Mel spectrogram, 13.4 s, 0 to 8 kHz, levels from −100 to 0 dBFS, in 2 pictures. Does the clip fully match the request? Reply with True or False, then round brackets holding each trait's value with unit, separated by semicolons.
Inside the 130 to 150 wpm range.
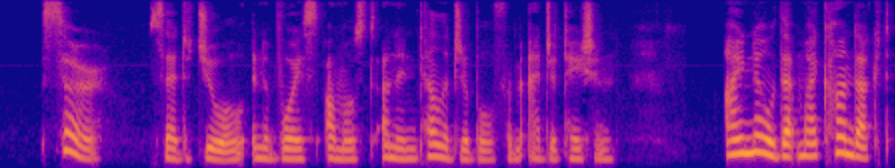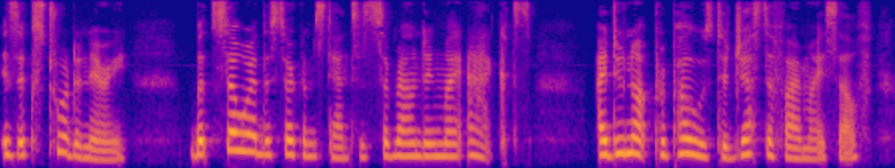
True (145 wpm)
